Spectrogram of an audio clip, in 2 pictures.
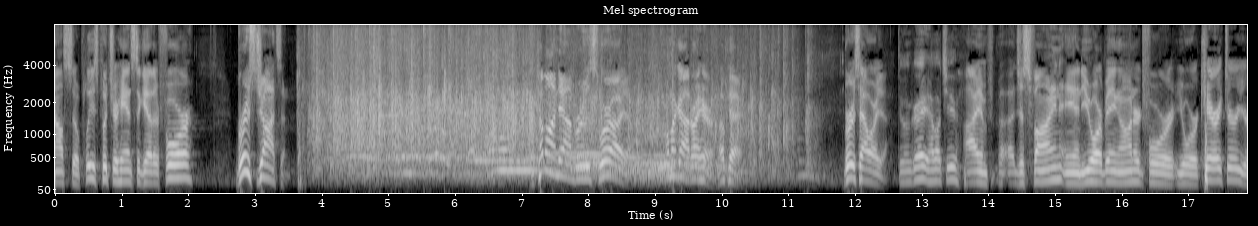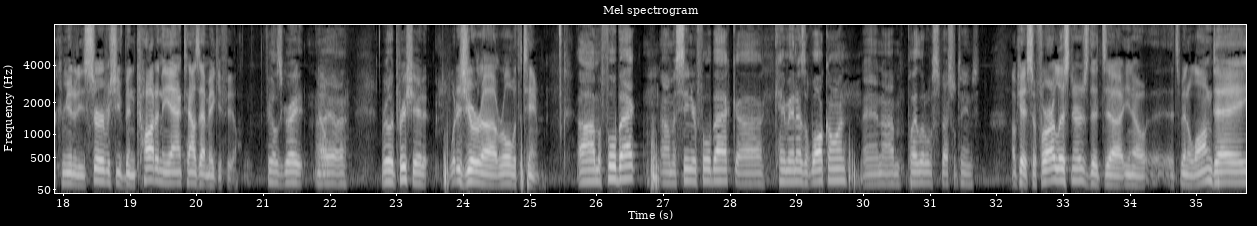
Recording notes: Live from the University of Southern Mississippi. The live audience at Southern Miss helps kick off this show.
